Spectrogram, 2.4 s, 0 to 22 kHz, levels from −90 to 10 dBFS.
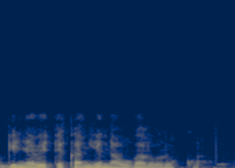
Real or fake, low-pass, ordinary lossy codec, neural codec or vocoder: fake; 7.2 kHz; none; codec, 16 kHz, 4 kbps, FreqCodec, smaller model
